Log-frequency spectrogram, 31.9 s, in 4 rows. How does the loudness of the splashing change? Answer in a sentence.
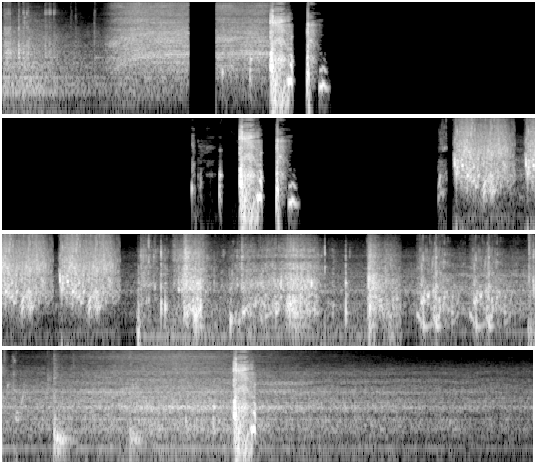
The loudness of the splashing goes down.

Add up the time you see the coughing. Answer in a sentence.
You can hear the coughing for 4 seconds altogether.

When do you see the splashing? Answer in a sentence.
The splashing can be heard from 14.6 to 26.2 s.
